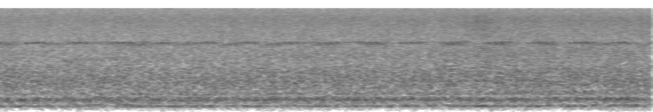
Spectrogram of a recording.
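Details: Natural buzzing of bees: a dense, continuous low hum with steady droning tones, unbroken for the whole stretch, with a faint, pulsing high whine running over it.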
